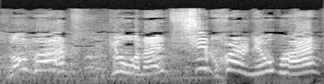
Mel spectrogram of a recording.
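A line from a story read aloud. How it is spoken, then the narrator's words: Loud shout. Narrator (Chinese): 女朋友 大叫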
